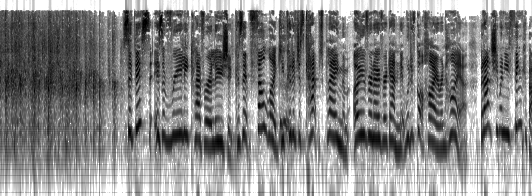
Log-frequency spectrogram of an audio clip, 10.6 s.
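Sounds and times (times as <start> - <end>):
group applause: 0.0 - 2.5
speech: 2.6 - 10.6.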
